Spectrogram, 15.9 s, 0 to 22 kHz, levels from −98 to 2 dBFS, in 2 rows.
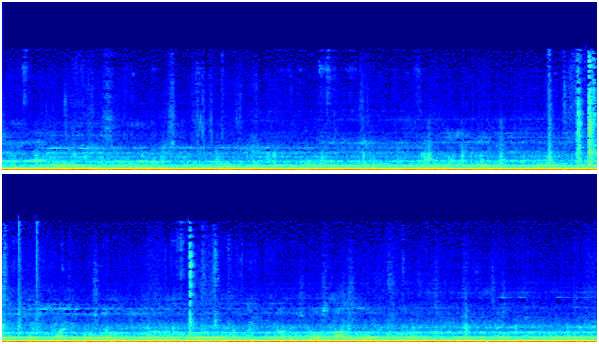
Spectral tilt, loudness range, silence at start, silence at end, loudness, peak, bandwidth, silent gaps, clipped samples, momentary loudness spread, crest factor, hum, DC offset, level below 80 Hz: -9 dB/octave; 1 LU; 0 s; 0 s; -25 LUFS; -6 dBFS; 2.4 kHz; none; under 0.1%; 2 LU; 10 dB; none; under 0.1%; -22 dBFS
